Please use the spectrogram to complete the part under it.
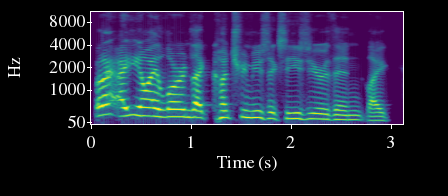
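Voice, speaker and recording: A middle-aged man chatting casually as a host, rambling and animated, with lots of fillers and restarts. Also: high-pitched, brisk, clean tone, no room sound, studio quality. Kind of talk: casual chat. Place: studio livestream.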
